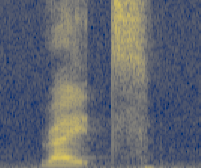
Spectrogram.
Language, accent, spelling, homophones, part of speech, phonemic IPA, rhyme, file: English, US, rites, rights / writes, noun, /ɹaɪts/, -aɪts, En-us-rites.ogg
- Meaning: plural of rite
